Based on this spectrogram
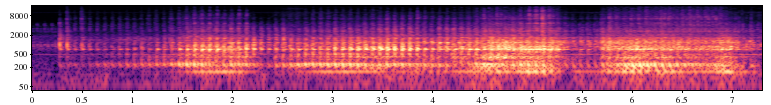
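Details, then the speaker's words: Wood lathe cutting a large, thin oak and cast-resin platter with a radiused negative-rake square finishing tool: rapid, uneven buzzing chatter about three pulses a second under the cut; a little better, but the thin platter flexes and chatters. "it's a little bit better still getting some chatter because of the flex"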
